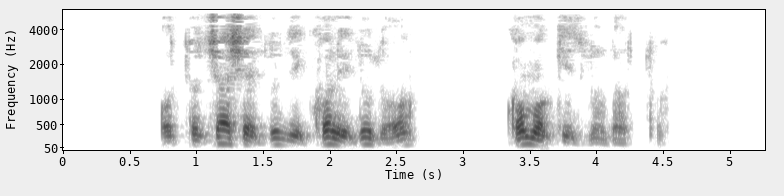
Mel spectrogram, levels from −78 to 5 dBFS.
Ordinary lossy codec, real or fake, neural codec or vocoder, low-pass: MP3, 24 kbps; real; none; 5.4 kHz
